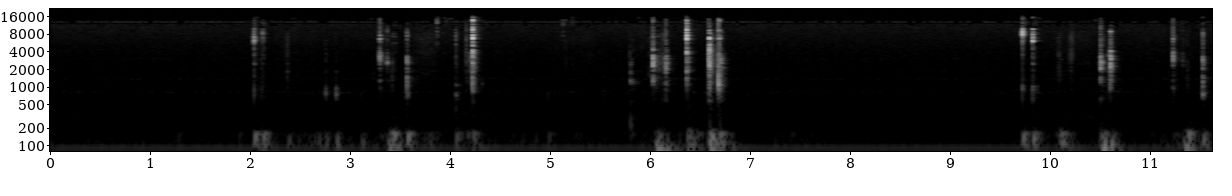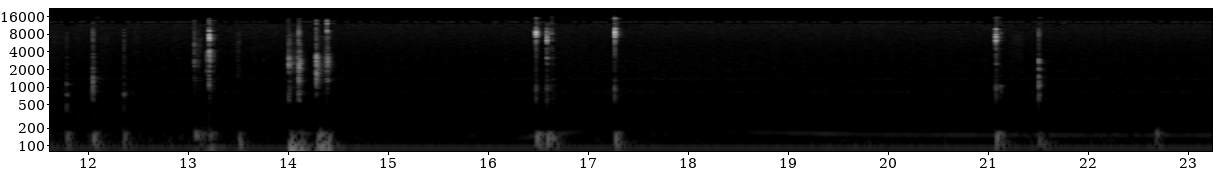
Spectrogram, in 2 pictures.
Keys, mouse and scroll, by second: 2.4 scroll up 1, 3.4 shift+middle click, 4.4 scroll up 1, 5.9-6.2 scroll up 1, 6.4 shift+z, 9.6 click, 10.4 KP_1, 11.4 shift+middle click, 11.9 shift+middle click, 13.8 shift+s, 14.1 shift+z, 16.3-20.9 drag, 21.3-23.2 middle drag.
